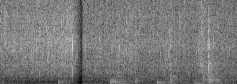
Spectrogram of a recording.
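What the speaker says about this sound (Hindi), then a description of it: "अब हम अपने मसाले को अच्छी तरह भून लेंगे।" Masala for dhaba-style daal chana fry roasting in a pan, a dense continuous sizzle with a few soft stirring strokes breaking through, fairly close and steady.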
